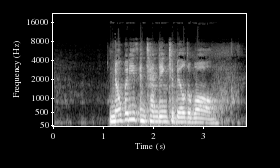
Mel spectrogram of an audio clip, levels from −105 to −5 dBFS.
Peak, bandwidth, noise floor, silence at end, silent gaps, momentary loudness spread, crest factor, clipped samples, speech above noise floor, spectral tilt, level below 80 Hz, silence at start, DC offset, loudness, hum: 0 dBFS; 7.8 kHz; -61 dBFS; 0.25 s; none; 7 LU; 14 dB; under 0.1%; 50 dB; -6.5 dB/octave; -50 dBFS; 1.15 s; under 0.1%; -12 LUFS; none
